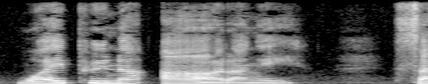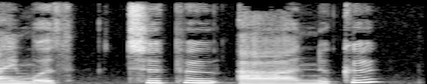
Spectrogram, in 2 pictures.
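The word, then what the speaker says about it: Waipuna-ā-Rangi: So the emphasis is on a, waipuna a rangi.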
